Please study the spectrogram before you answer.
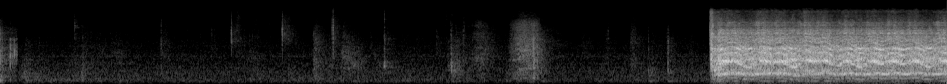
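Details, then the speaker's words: Old 318 engine sat for a long time, starter wire touched straight to the battery to crank faster: quiet with clicks, then a loud rush as it cranks harder and catches unevenly, starting to come to life; slow cranking with intermittent firing. "is well it's starting to come to life"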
